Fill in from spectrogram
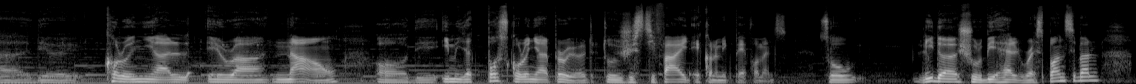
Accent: Cameroon; also born or lived in France / Canada / United Kingdom; now in United States; I was born and raised in Cameroon. And then from Cameroon, I went to France, Canada, and then in the U.S. I spent some time also in the U.K.

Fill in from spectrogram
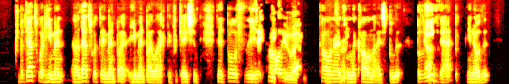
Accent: Jersey City, New Jersey, United States; I come from Jersey City. So what do you expect? Kind of thing.

